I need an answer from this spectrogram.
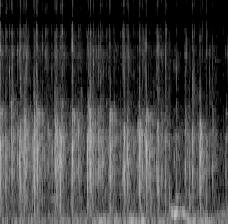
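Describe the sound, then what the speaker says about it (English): Wedding guests clap in a lively round of applause, individual claps distinct and rhythmic rather than a smooth wash, suggesting a modest crowd indoors, steady and fairly loud throughout with a faint low voice murmuring underneath. "You can give yourself a round of applause if you want."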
